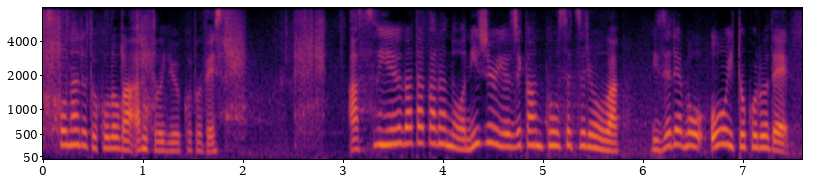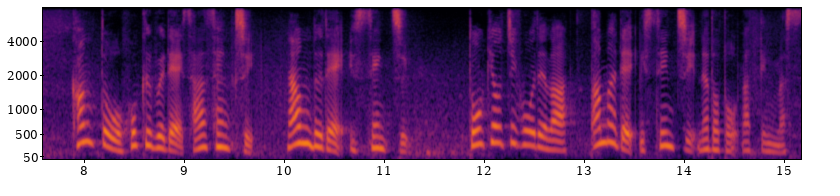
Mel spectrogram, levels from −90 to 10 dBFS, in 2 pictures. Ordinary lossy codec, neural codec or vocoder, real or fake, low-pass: none; codec, 16 kHz, 1 kbps, X-Codec, HuBERT features, trained on balanced general audio; fake; none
